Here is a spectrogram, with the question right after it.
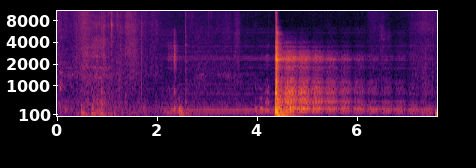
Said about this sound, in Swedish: Jag vill ha, lite, jag vill ha reverb, mycket reverb och tremolo. Så ska jag spela ett stort fint ackord som avslutning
